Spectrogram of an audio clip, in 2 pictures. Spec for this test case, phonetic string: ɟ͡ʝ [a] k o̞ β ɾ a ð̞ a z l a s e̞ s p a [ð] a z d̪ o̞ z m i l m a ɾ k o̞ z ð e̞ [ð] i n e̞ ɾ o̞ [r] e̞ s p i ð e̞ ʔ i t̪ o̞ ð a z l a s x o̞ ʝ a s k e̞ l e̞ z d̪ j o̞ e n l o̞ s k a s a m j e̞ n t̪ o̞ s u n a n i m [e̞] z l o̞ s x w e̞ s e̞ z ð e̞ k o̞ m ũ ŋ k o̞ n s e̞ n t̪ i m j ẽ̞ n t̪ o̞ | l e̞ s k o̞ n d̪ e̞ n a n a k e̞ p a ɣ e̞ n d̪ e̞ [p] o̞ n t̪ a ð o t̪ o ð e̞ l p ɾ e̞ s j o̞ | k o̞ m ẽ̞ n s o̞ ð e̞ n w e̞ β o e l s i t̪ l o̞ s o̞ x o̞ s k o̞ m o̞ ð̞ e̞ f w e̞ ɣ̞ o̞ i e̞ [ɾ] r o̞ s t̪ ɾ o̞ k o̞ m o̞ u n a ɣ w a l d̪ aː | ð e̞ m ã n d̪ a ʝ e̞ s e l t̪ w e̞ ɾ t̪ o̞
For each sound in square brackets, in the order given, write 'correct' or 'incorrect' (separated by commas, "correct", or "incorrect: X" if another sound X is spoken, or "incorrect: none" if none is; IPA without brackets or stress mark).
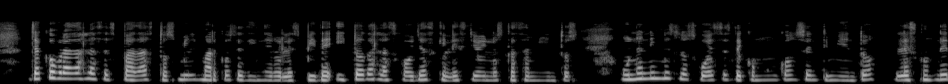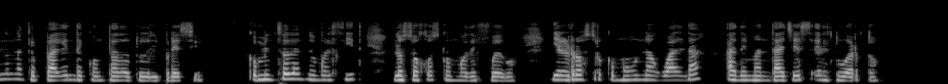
correct, correct, correct, incorrect: l, correct, incorrect: k, incorrect: l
